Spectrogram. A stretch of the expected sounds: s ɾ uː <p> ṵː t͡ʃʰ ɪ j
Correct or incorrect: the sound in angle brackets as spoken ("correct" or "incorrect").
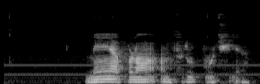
correct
